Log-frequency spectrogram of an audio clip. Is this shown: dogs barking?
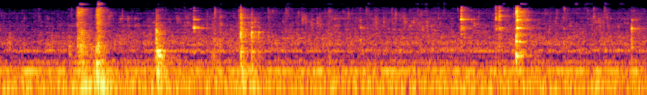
no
